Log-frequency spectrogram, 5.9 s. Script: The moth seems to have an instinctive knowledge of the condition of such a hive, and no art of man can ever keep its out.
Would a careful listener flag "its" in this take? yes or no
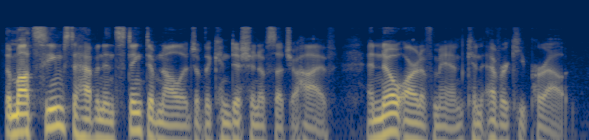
yes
